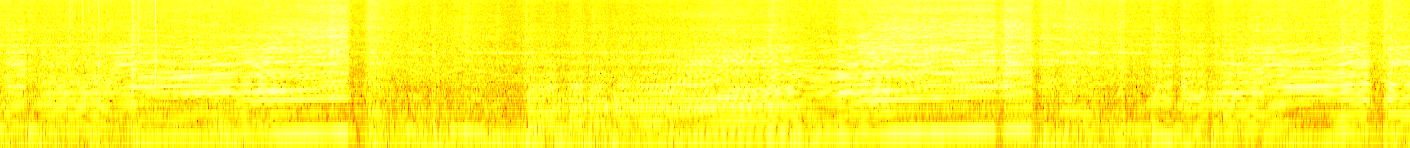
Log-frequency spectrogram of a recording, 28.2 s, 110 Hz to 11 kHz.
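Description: Porsche 914/6 GT race car's air-cooled flat-six engine heard from the cockpit, pulling up through the revs under acceleration several times, with short breaks at gear changes.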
